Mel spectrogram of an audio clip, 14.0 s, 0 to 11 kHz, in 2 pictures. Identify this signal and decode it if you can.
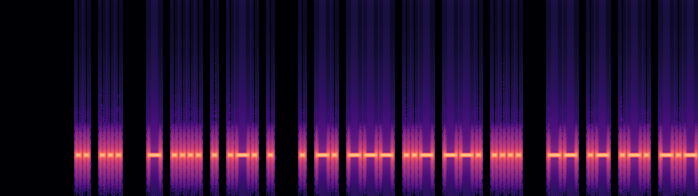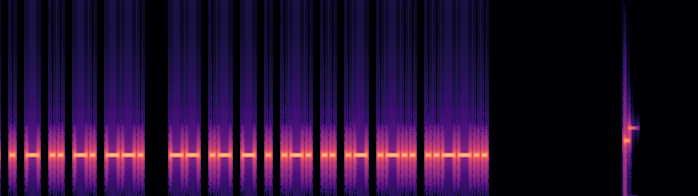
Morse code, heard as a keyed tone, about 32 wpm, 700 Hz. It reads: IS THERE ENOUGH MARKETING MATERIAL?
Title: Sentences from Top 1000 Words - Review Part 5 - 30wpm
